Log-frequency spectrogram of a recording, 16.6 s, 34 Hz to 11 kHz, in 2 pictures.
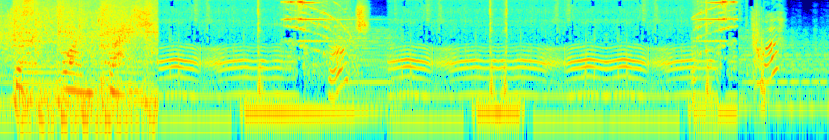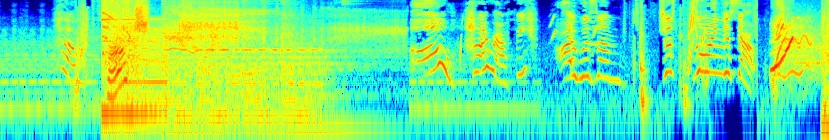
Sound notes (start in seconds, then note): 1.6 moaning; 3.8 moaning continues; 9.9 demonic hissing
